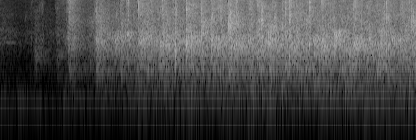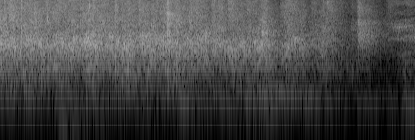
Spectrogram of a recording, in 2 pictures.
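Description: Congregation applauding. The clapping swells up about a second in, holds steady, and dies away near the end.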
